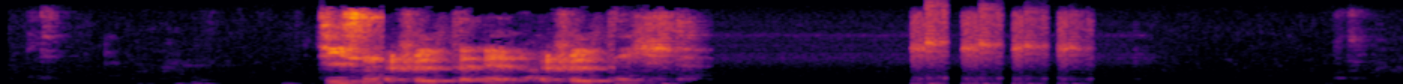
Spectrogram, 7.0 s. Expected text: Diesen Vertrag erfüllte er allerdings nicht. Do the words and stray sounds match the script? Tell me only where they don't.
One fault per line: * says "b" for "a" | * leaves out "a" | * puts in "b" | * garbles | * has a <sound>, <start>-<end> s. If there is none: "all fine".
* leaves out "Vertrag"
* says "erfüllte" for "allerdings"
* has a laugh, 4.6-5.5 s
